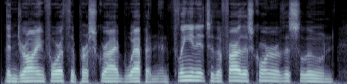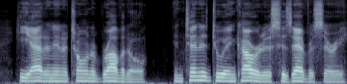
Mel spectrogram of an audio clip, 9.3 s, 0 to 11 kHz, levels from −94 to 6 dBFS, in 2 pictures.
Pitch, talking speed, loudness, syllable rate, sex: 125 Hz, 180 wpm, -19 LUFS, 5.6 syllables/s, male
